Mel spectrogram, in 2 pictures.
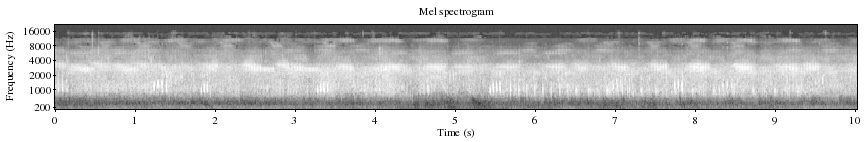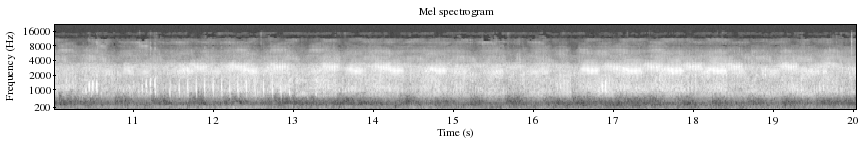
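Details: Lotus rice paddies in Echizen, Fukui, Japan, recorded 12 June 2021, with tree frogs, pond frogs, wrinkled frogs and green tree frogs. A thick chorus of rapid rattling croaks and trills, with occasional sharper high notes breaking through.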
